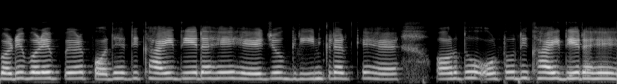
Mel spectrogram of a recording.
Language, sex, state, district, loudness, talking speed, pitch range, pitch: Hindi, female, Maharashtra, Mumbai Suburban, -17 LUFS, 185 wpm, 260-280 Hz, 275 Hz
